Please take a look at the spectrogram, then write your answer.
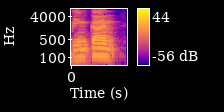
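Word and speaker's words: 敏感: 발음은 민간, 민간.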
